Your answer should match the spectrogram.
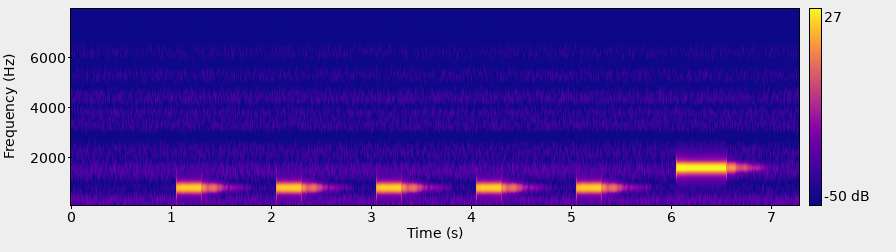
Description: Radio time signal (five pips and a higher one, as on Chinese radio), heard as pips.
